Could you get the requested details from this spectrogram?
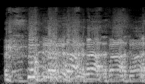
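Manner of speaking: loud, high helpless laugh; high burst of laughter. Real, not acted. Laughing at the Hot Shots gag with cohost, loud high laugh. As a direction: crack up at your own punchline. Cracking up at own story.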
